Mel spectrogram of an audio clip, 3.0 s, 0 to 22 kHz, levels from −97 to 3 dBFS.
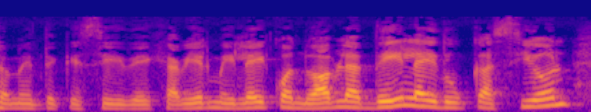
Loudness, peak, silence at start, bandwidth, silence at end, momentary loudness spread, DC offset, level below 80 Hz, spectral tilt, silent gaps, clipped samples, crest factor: -24 LUFS; -6 dBFS; 0 s; 11.5 kHz; 0 s; 12 LU; under 0.1%; -72 dBFS; -5.5 dB/octave; none; under 0.1%; 18 dB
